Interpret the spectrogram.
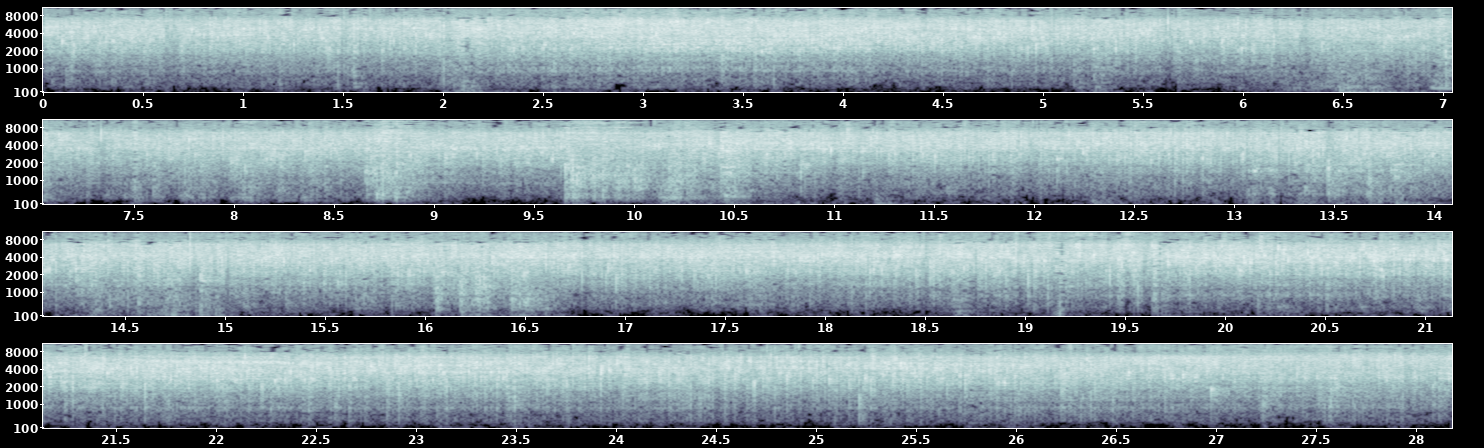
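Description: Chicken pieces sizzling as they fry in hot oil in a stainless steel pan, a steady hiss. A wooden spatula turns the pieces, knocking against the pan a few times near the middle.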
